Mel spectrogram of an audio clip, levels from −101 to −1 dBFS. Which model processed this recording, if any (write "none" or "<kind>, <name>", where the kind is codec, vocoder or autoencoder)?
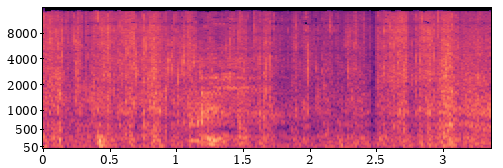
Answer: none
